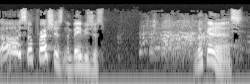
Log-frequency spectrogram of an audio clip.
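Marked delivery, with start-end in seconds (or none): 0.0-0.9 put-on gushing over baby. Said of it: "we're like".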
